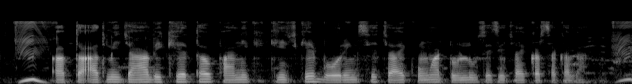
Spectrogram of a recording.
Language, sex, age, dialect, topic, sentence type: Bhojpuri, male, <18, Western, agriculture, statement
